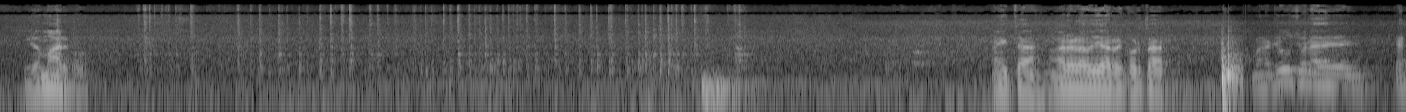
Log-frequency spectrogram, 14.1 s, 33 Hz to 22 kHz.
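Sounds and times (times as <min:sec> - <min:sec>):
faint steady hum: 0:00.0 - 0:14.0
metal scribe scratching on steel: 0:01.3 - 0:07.7
low thud: 0:12.2 - 0:12.6.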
